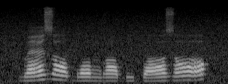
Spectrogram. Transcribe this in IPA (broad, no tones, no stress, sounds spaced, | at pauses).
b æ z ɒː b ɔ ŋ ɡ ɒː p i p ɒː z ɒː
